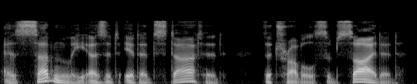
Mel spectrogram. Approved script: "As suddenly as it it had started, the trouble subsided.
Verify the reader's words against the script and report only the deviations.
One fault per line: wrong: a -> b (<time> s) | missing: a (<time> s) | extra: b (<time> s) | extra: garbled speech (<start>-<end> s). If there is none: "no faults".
no faults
